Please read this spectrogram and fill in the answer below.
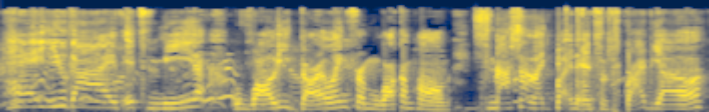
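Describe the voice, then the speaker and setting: A woman voicing a laid-back male puppet character in a casual, deadpan comic impression. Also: on the low side, takes it slowly, over loud music. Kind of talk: fan impression in short comic skit.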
